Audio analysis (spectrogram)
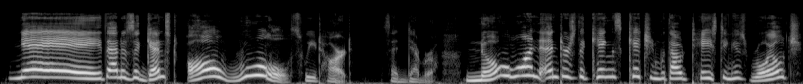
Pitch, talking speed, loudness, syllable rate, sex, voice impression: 260 Hz, 150 wpm, -15 LUFS, 4.0 syllables/s, male, masculine, adult-like, slightly middle-aged, slightly thick, slightly tensed, slightly powerful, very bright, hard, clear, very fluent, slightly raspy, slightly cool, very intellectual, very refreshing, very sincere, slightly calm, slightly mature, friendly, slightly reassuring, very unique, elegant, sweet, kind, slightly sharp, light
